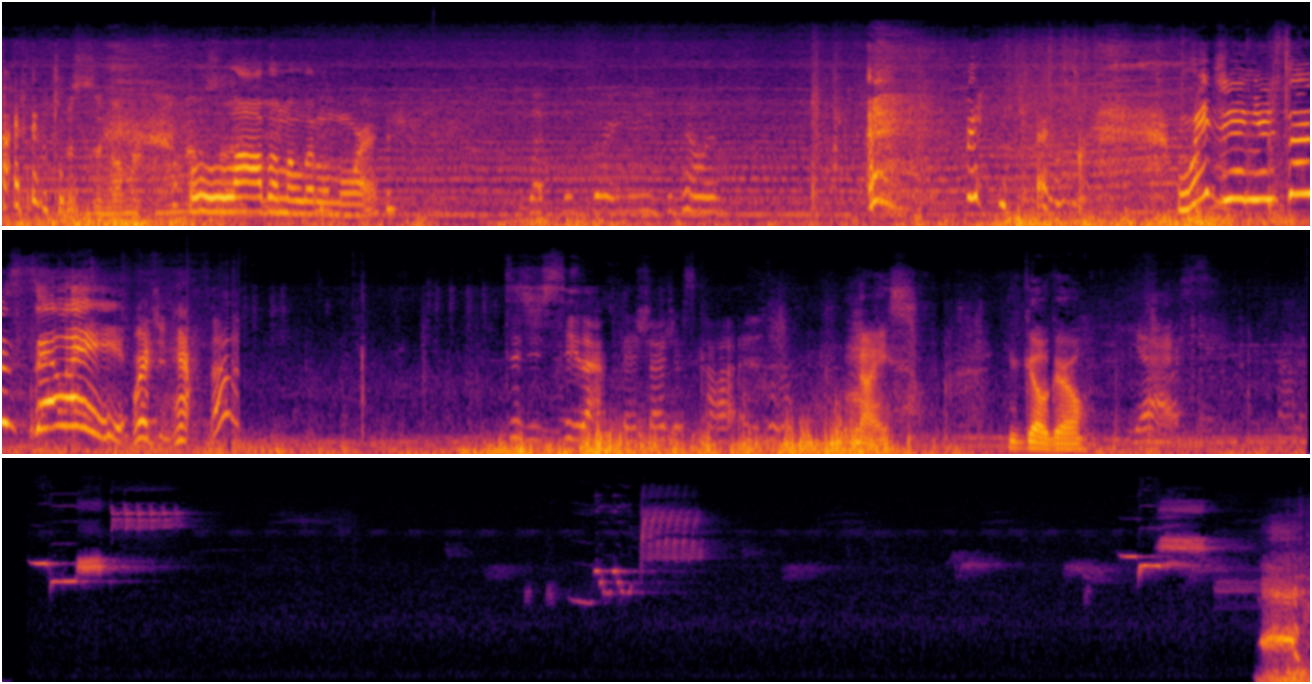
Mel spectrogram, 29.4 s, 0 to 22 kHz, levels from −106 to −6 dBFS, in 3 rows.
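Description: At 3.25 s there's a tiny skip, roughly a fiftieth of a second gone with the two sides butted together. It's audio missing between chunks, likely from the recorder dropping a sliver each time it rolls over from one block to the next.

Around 10.31 to 10.36 s there's a brief smear: short concealed packet loss. About 20 ms never arrived, and the receiver papered over it with 22 ms of continued sound before blending back into the real audio. It's more of a little wobble than a gap.

At 11.21 s the same chunk-boundary skip returns. Just after it, from 11.52 to 11.55 s, there's another concealed loss. Again about 20 ms went missing, this time with 17 ms of filled-in sound, heard as a quick smudge.

The skips then keep coming at 15.19, 19.17, 23.15 and 27.13 s. That's a steady spacing of about 4 s, which points to 4-second processing chunks. Each one loses roughly 20 ms with no silence marking the join.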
